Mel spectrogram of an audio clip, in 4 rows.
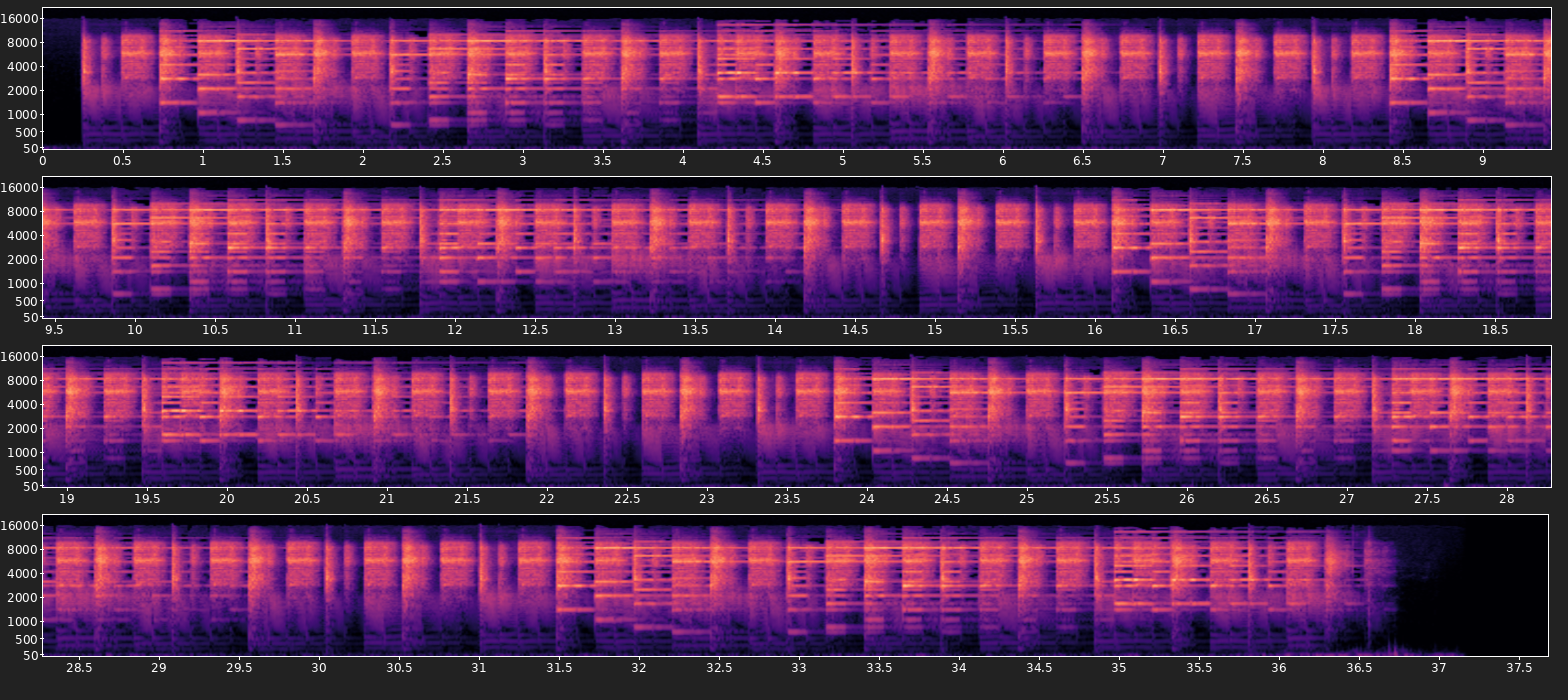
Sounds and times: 0.7s mobile phone ringtone 6.7s
8.4s mobile phone ringtone 14.2s
16.1s mobile phone ringtone 22.1s
23.8s mobile phone ringtone 29.8s
31.5s mobile phone ringtone 36.7s

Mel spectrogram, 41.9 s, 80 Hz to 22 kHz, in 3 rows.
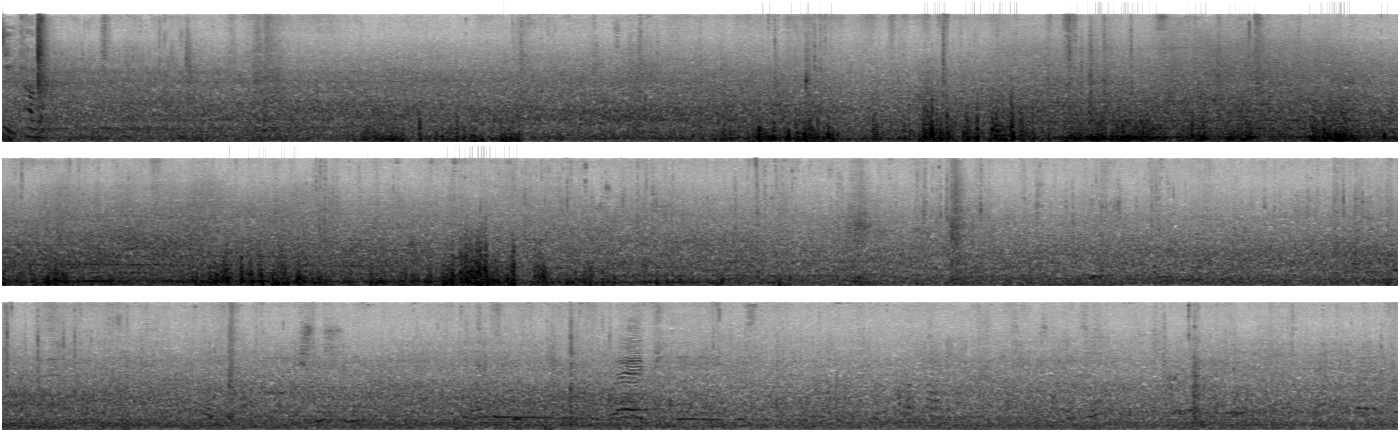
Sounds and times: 27.2s people 31.8s

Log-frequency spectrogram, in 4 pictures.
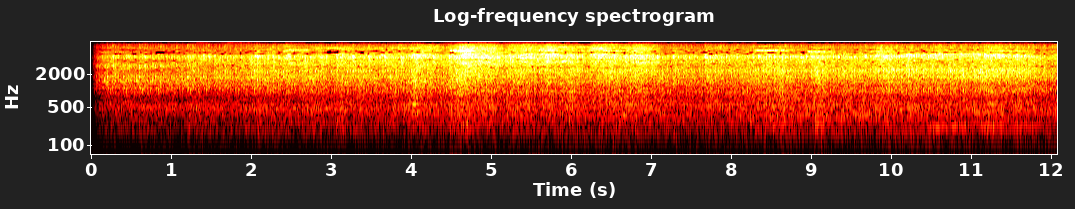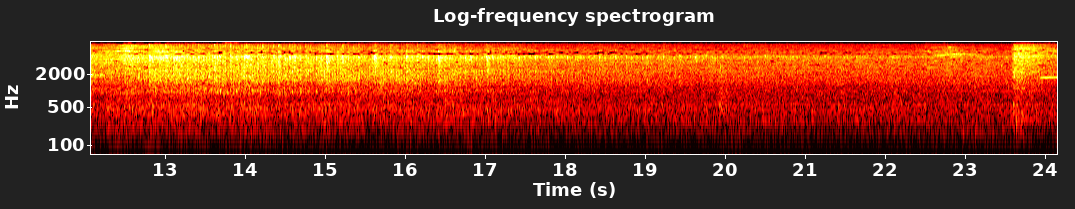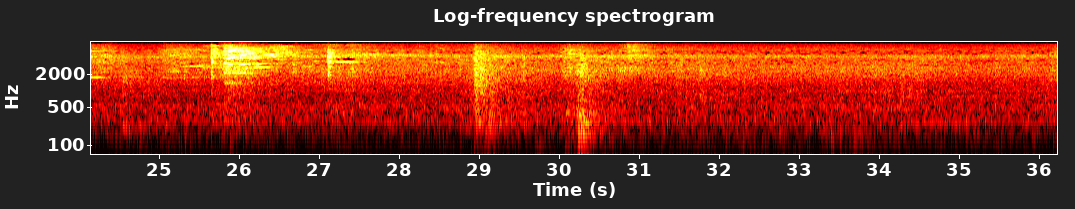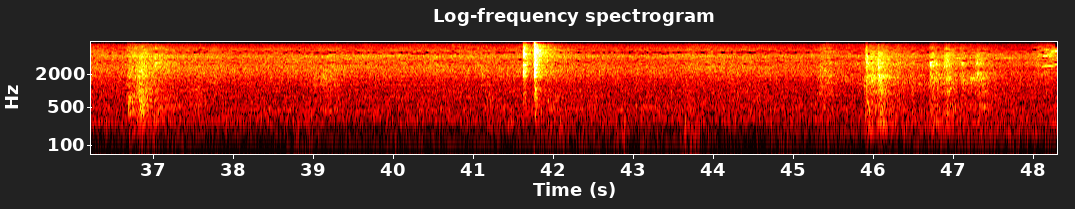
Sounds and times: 0.0s machines 48.3s

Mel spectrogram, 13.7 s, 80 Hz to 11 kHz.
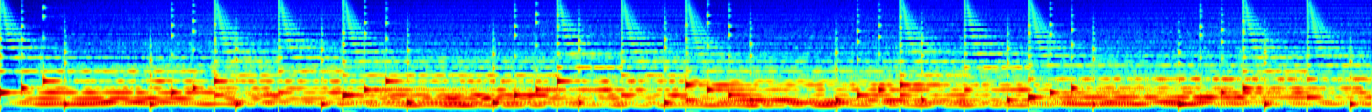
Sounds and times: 0.0s synth 13.7s

